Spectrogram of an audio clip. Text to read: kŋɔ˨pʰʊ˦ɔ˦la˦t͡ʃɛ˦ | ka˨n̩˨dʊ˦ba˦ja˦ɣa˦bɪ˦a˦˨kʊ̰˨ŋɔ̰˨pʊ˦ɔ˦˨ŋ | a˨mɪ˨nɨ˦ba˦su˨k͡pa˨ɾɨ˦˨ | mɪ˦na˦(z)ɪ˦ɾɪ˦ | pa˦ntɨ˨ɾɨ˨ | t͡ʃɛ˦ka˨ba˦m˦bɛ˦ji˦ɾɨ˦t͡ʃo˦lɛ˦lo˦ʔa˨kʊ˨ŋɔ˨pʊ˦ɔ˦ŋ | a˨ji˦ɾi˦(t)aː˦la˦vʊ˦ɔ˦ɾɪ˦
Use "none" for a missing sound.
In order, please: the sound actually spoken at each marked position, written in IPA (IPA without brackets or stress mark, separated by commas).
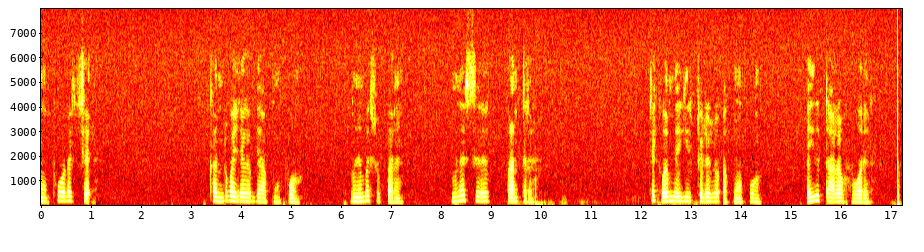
s, t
